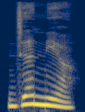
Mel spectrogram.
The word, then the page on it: ಜೋನಾಯ್: jōnāy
